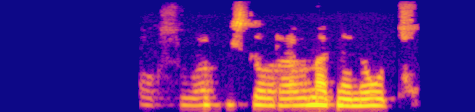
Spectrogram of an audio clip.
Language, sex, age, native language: Icelandic, female, 50-59, Icelandic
